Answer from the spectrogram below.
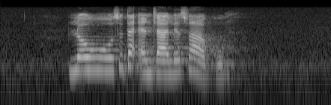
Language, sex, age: Tsonga, female, 19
